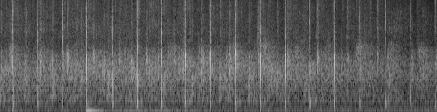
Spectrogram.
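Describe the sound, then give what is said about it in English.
A crowd applauds steadily for several seconds, many hands clapping at once with sharper individual claps standing out, the sound full with no one speaking. “But before we do that, so everybody can show their appreciation, let's give an applause for all of them.”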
